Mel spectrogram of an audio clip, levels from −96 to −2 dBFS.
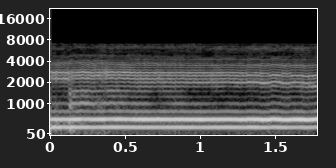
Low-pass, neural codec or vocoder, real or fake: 7.2 kHz; codec, 24 kHz, 6 kbps, HILCodec; fake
